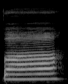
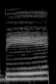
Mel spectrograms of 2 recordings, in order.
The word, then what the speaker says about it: با: میں ادا کرنا ہے، یعنی الف با پڑھنا ہے، الف بے نہیں پڑھنا۔ کچھ لوگ ایسے ہیں جو الف بے پڑھتے ہیں، یہ پڑھنے کا بالکل بھی صحیح طریقہ نہیں ہے، اور اس کو پڑھنا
